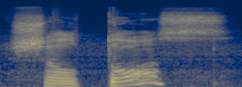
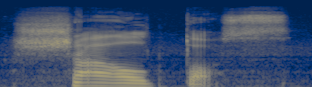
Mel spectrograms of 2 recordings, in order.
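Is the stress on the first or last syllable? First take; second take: last; first. First: The stress is on the last syllable. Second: The stress is on the first syllable. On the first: It is the genitive singular form, 'of cold'. "не шалтос" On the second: It is the nominative plural form, 'cold ones'. "Здесь ударение уже на шалтос, а не короткое, но ударение падает на а"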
